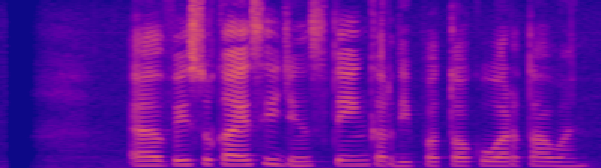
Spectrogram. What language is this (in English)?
Sundanese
